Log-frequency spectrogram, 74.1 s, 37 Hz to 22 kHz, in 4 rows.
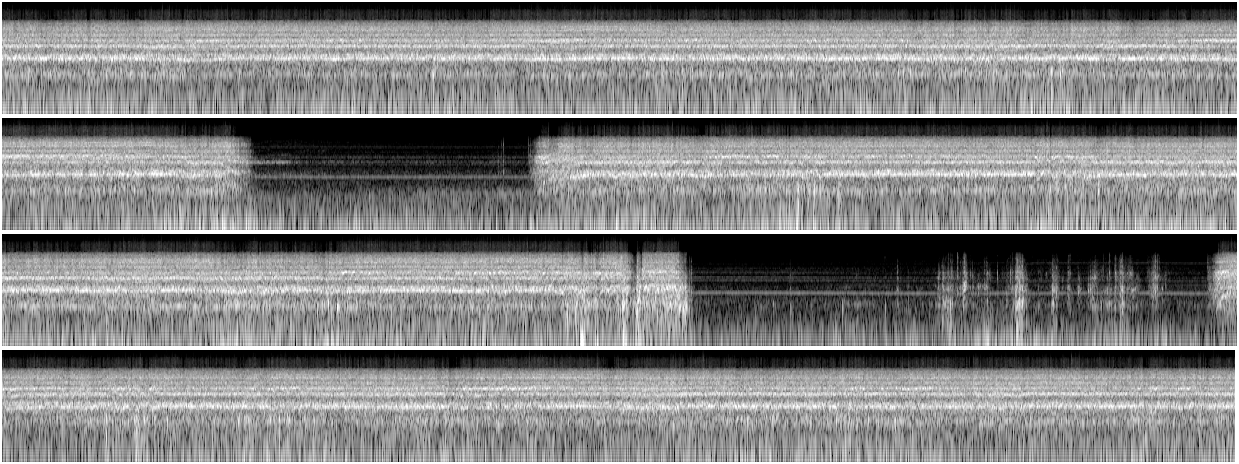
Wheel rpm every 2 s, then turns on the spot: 230, 220, 230, 230, 230, 230, 230, 220, 220, 210, 190, 10, 0, 110, 210, 230, 240, 220, 220, 220, 220, 220, 220, 120, 0, 0, 0, 60, 220, 230, 230, 220, 220, 230, 230, 230, 230.
none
